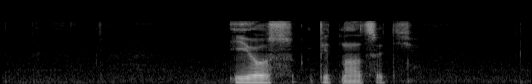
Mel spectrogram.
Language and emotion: Russian, neutral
